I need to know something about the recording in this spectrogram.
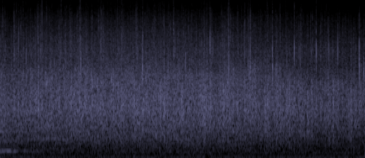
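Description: crowd, audience clapping hands

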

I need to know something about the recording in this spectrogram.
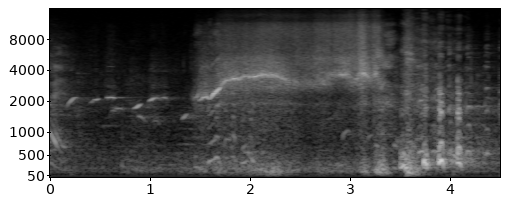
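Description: human body sound, person attempting to whistle

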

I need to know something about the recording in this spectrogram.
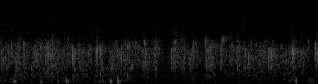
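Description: crowd, audience applauding

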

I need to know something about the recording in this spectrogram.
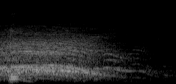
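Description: crowd, audience shouting

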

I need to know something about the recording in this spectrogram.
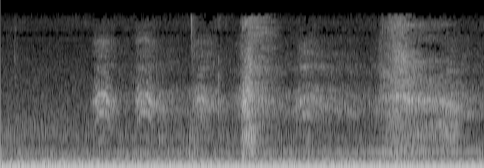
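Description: bird, crows cawing

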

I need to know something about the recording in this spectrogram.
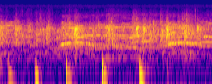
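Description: crowd, audience applause and shouting

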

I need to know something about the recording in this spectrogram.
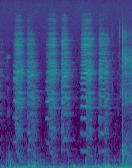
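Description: household object, creaking chair

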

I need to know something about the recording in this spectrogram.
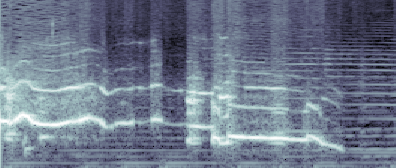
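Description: sound effect, wolf howling in pain

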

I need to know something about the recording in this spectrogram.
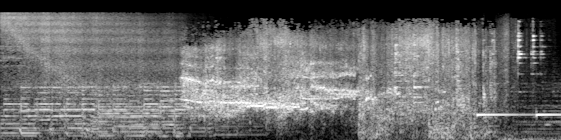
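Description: vehicle, car skidding

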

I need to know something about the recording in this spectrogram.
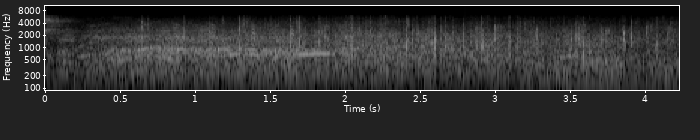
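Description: crowd, audience clapping

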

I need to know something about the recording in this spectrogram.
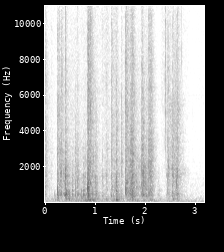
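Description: household object, chair creaking

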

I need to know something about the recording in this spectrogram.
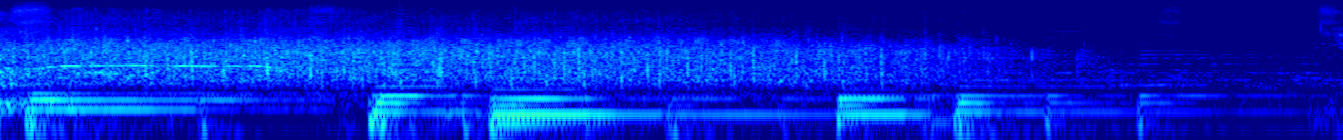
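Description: crowd, audience applauding

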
